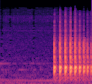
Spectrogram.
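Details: Great spotted woodpecker (Dendrocopos major) drumming on a tree in January, winter, on a morning in northeastern Italy: a fast, woody roll of about a dozen strikes in half a second. It marks territory at the start of mating season and lures females.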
